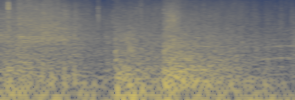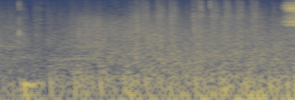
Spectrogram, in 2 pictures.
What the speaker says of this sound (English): Stuka firing, counter-battering on the mortar, Calliope going right in the middle of our offensive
